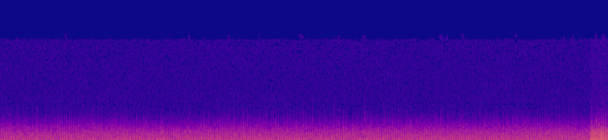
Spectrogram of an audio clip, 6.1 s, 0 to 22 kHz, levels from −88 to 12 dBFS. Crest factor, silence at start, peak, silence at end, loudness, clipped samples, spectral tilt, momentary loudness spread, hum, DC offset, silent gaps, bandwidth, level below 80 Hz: 20 dB; 0 s; -20 dBFS; 0 s; -42 LUFS; under 0.1%; -6.5 dB/octave; 1 LU; none; under 0.1%; none; 16.5 kHz; -52 dBFS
